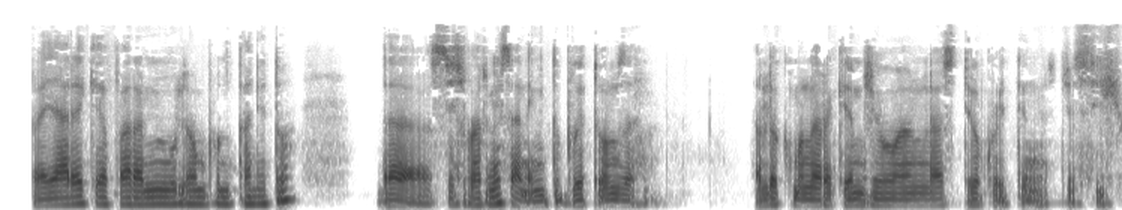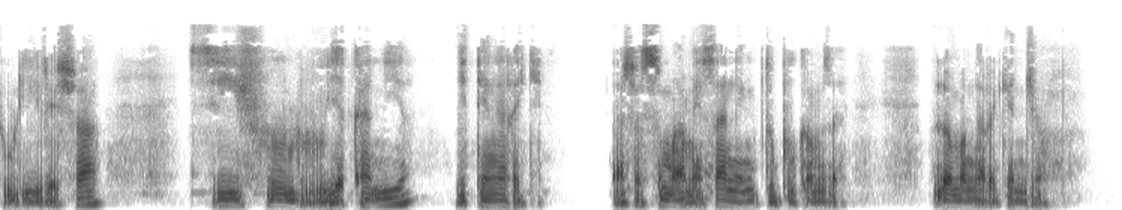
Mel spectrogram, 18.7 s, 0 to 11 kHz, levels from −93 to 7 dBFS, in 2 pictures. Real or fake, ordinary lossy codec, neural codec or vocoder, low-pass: fake; MP3, 32 kbps; codec, 16 kHz, 4 kbps, X-Codec, HuBERT features, trained on balanced general audio; 7.2 kHz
